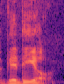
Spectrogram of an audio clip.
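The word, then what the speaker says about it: Gaidhel: the I'll mispronounce this gel G gel g a i d h e l gal so uh spirit says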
